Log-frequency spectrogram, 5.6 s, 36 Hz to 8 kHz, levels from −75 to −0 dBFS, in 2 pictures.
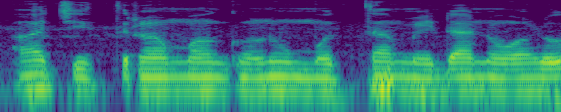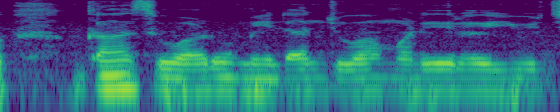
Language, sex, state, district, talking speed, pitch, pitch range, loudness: Gujarati, male, Gujarat, Valsad, 120 wpm, 95 Hz, 95-100 Hz, -19 LUFS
